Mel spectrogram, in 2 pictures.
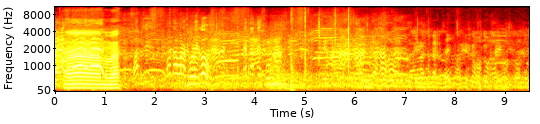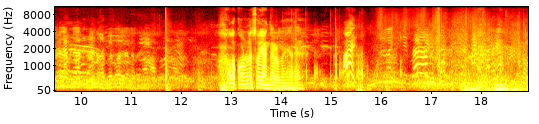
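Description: A large crowd of spectators chatters and shouts outdoors.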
